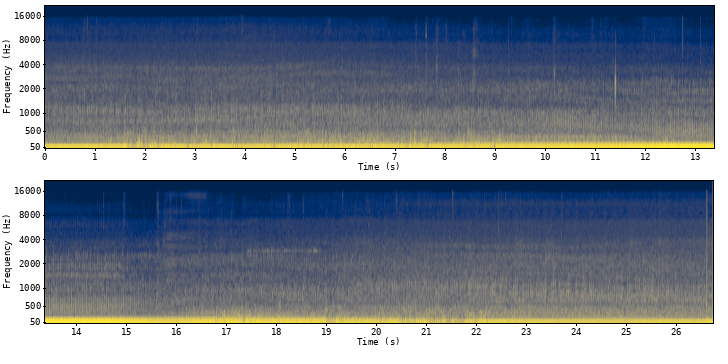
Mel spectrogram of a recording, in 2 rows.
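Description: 2013 Subaru BRZ's 2.0-litre flat-four boxer engine idling steadily, a low even hum from the exhaust that grows louder for a few seconds around the middle, close to the tailpipe.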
